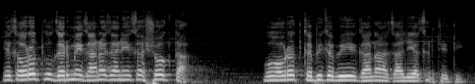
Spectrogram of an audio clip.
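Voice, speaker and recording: High, mellow joke teller. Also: male voice, moderate pace, big-room sound. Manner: storytelling, full of repeats and verbal fillers. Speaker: mimicry and joke performer. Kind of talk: stand-up joke telling.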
